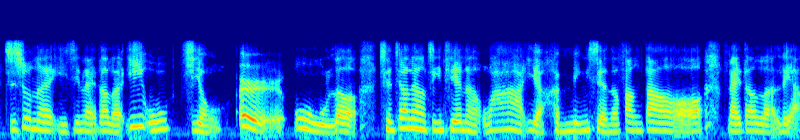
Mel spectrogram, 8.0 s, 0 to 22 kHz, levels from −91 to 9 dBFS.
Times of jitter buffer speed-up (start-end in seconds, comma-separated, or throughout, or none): none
